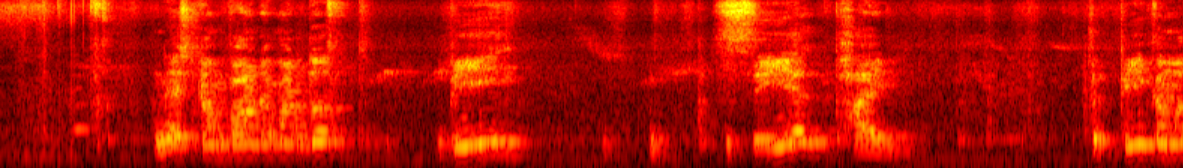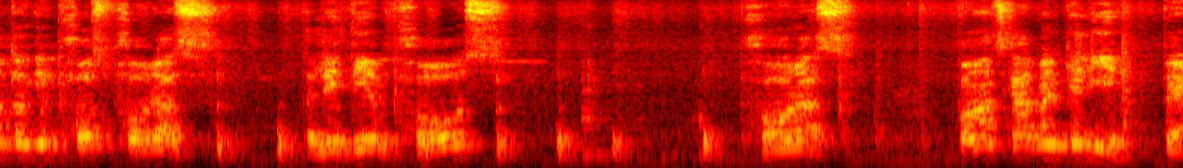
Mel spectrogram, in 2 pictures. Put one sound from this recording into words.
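A young man speaks calmly and clearly, explaining nearby.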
